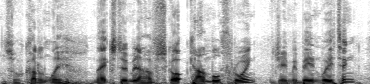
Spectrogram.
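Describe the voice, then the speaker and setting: Low-voiced male darts commentator. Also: fairly quick. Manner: wry, chatty asides. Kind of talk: live sports commentary. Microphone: headset at commentary position.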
